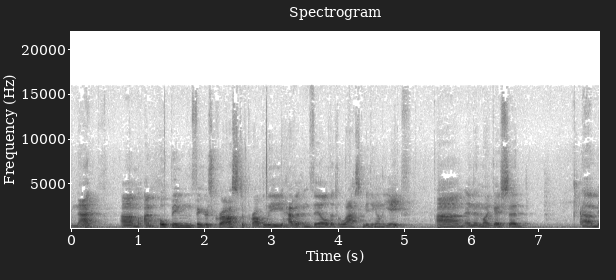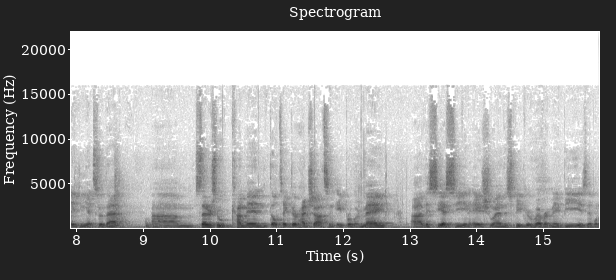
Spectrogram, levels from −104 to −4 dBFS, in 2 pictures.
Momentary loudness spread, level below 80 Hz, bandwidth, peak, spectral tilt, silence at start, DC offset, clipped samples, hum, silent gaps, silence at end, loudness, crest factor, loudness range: 13 LU; -60 dBFS; 16 kHz; -14 dBFS; -5.5 dB/octave; 0 s; under 0.1%; under 0.1%; none; none; 0 s; -32 LUFS; 18 dB; 4 LU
